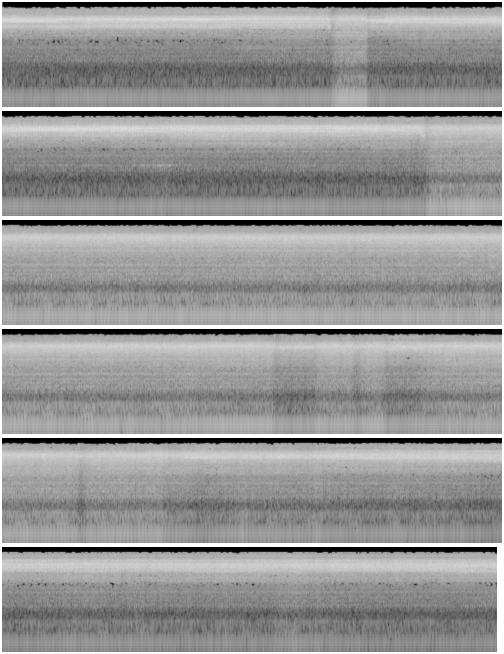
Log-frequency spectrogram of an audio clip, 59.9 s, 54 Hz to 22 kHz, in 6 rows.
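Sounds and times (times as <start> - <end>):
belt sander running: 0.0 - 59.9
drill spinning: 0.0 - 59.9
sanding hiss: 0.0 - 59.9.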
